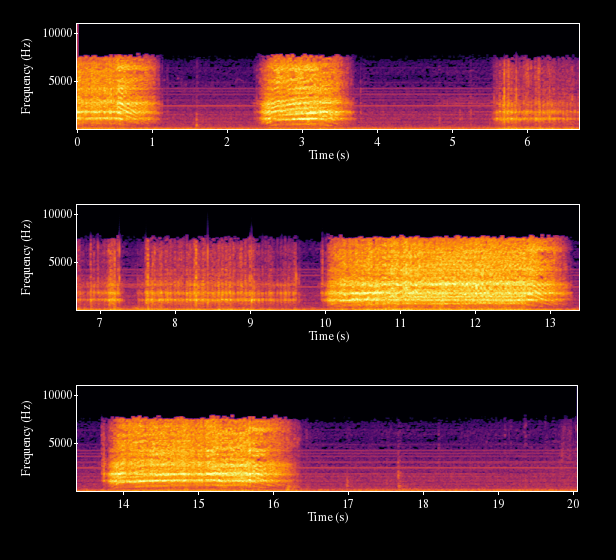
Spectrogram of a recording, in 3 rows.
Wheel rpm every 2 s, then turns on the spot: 60, 60, 10, 20, 20, 130, 70, 130, 0, 0.
6-8 12-14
